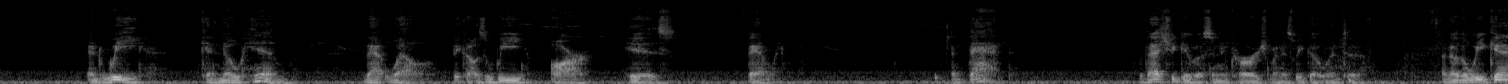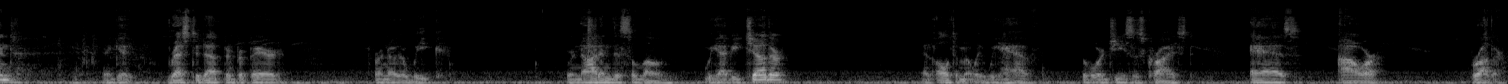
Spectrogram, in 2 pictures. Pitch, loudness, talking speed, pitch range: 85 Hz, -32 LUFS, 110 wpm, 75-90 Hz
